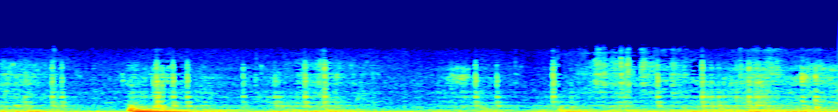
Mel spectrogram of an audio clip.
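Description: A canoe being paddled: irregular paddle splashes and drips, with knocks and low rumble carried through the hull to the bow, and one loud thump a little over a second in.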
